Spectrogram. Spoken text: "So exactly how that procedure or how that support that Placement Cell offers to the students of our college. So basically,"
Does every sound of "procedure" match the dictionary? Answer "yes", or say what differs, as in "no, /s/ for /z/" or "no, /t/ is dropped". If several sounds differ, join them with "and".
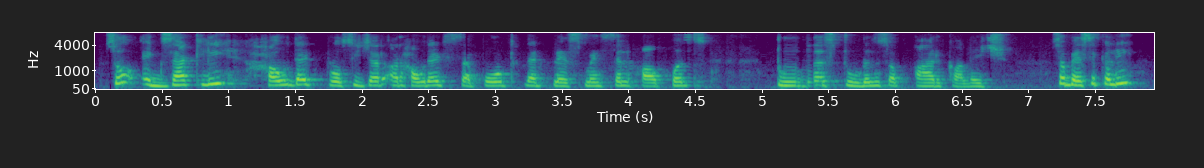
yes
